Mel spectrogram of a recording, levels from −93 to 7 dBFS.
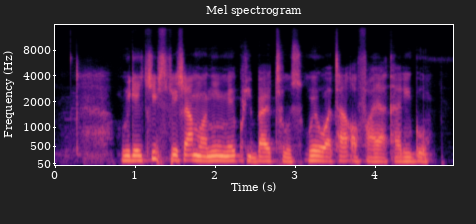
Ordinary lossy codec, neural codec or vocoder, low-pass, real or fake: none; codec, 44.1 kHz, 2.6 kbps, SNAC; 14.4 kHz; fake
